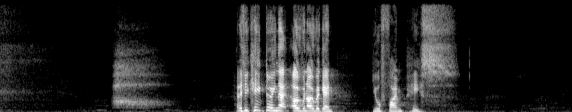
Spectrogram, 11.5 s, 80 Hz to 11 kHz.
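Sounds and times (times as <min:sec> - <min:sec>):
deep breathing demonstration: 0:00.0 - 0:01.5, 0:02.2 - 0:03.6
speech: 0:04.7 - 0:06.8, 0:07.4 - 0:08.8.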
